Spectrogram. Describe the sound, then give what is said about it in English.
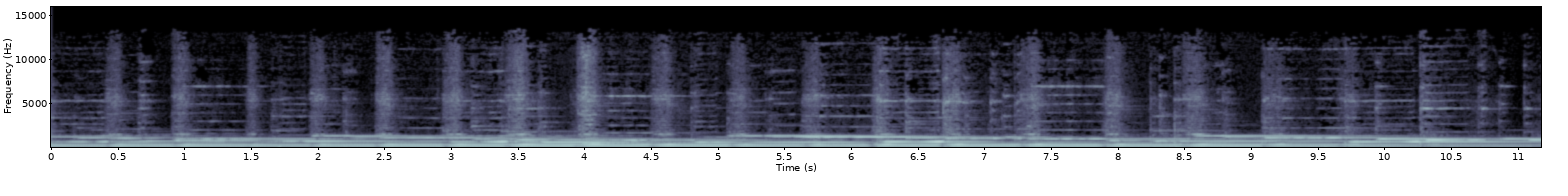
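Glass harp of almost 60 glasses, from tiny shot glasses to deep goblets in three rows on a sloping table, playing a piano mazurka adapted for glass: sustained ringing tones from fingers rubbing rims in a slow melody over held chords, soft percussive taps marking a regular beat; clear, no voices. “Especially in this piano mazurka by 18th century composer Karol Szymanowski, which Anna and Arik adapted for glass.”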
